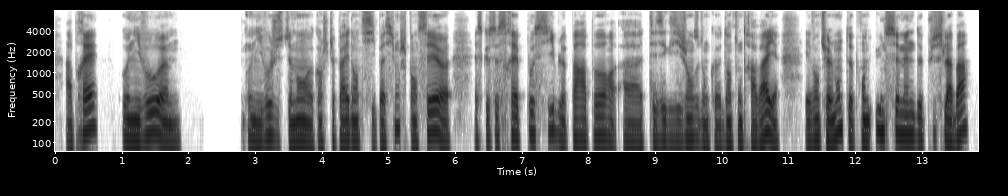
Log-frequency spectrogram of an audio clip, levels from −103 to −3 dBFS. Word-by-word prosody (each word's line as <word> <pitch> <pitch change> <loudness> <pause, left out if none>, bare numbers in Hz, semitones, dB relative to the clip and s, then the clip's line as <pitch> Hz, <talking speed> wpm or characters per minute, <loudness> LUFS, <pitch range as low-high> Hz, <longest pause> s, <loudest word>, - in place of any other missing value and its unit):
Après 140 - +2 0.3
au 110 -2 +1
niveau, 115 +6 +4
hem, 95 -1 +1 1.0
au 110 - -2
niveau 100 +4 0
justement, 100 -1 +1
heu, - - -3
quand 100 +2 -5
je - - -13
te - - -5
parlais 100 +2 +1
d'anticipation, 100 - -3
je - - -8
pensais, 100 +6 -2
heu, 105 -8 +5 0.4
est-ce - - -8
que - - -4
ce 110 +3 -5
serait 115 +2 0
possible 130 -2 -3
par 110 +5 -1
rapport 110 -1 -1
à 95 -2 -2
tes 100 0 -4
exigences 100 +2 -2
donc 90 -2 -4
heu, 90 -1 -2
dans 95 +2 0
ton 100 +2 -3
travail, 100 +4 +3 0.4
éventuellement 105 +6 +2
de - - -2
te 110 - -1
prendre 105 +2 0
1 145 -1 +1
semaine 130 -3 +1
de 115 -1 0
plus 120 +4 -8
là-bas? 120 +9 +4
105 Hz, 175 wpm, -24 LUFS, 95-120 Hz, 1.0 s, heu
